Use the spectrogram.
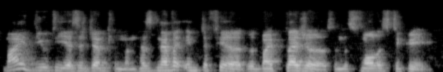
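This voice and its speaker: A man's voice: mid-range voice, fairly quick, darkish tone, natural voice. A man playing a cheeky, idle young Victorian dandy with a breezy, teasing delivery in an amateur table read of a stage comedy. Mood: flippant, teasing.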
